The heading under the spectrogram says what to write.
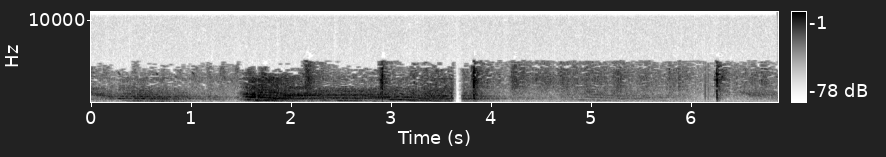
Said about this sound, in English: As they break through into the clearing, the noises of the great jungle seem for the moment hushed to a mere echo of blurred sounds, rising and falling like the surf on a remote shore.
